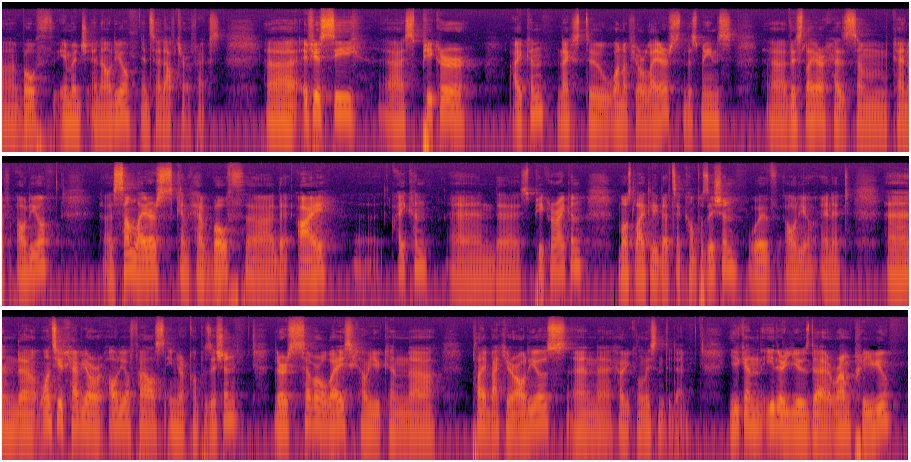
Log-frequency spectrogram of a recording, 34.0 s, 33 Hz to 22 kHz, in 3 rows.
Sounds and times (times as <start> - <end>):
Speech: 0.0 - 12.0, 12.6 - 34.0.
